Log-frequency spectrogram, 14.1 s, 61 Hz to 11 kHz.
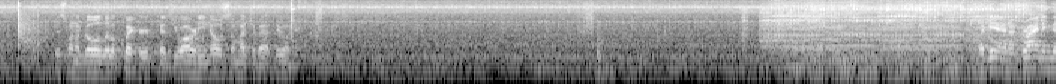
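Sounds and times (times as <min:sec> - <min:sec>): bench grinder whining: 0:09.9 - 0:14.0
harsh metal grinding: 0:09.9 - 0:14.0.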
